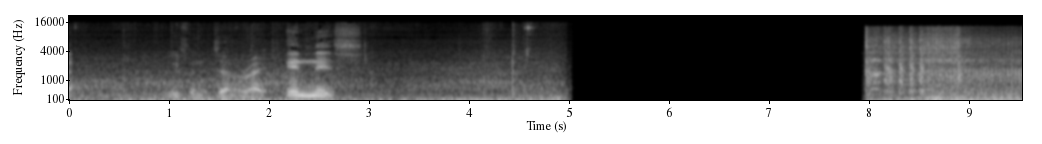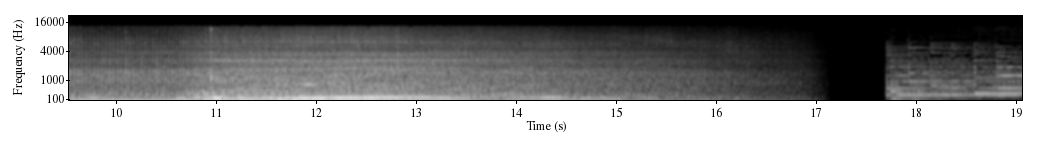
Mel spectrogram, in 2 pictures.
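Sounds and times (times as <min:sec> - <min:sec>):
car engine revving: 0:08.0 - 0:16.1.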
